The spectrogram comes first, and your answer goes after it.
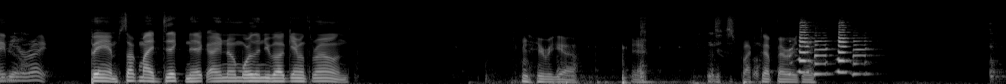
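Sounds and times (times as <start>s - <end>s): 
speech: 0.0s - 3.6s, 5.2s - 8.3s
squeezed horn honk: 7.8s - 8.9s.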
